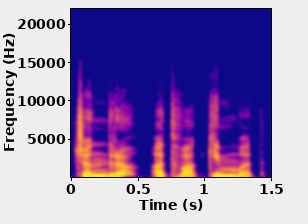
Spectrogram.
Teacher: કરતી વખતે સ્પષ્ટ થડકો લાગે છે જાણે કે આપણે કોઈ અડધો અક્ષર ન કે મ બોલી રહ્યા હોઈએ . દાખલા તરીકે ચંદ્ર અથવા કિંમત આ તીવ્ર અનુસ્વાર એક પ્રકારે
